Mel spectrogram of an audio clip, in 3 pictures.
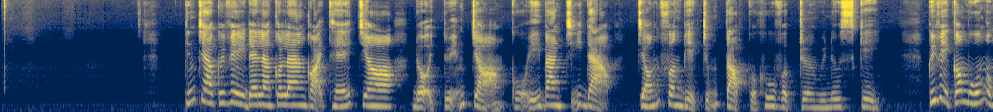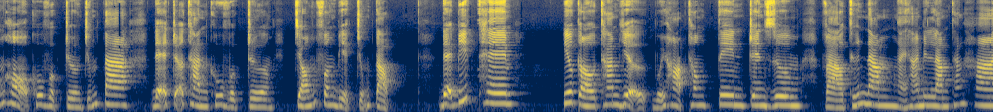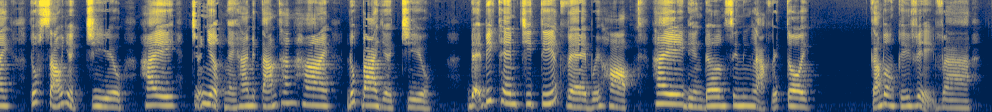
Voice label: Vietnamese; join Antiracism Comittee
